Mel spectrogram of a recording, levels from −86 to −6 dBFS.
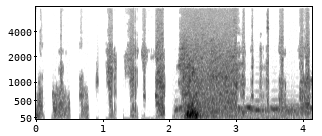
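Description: From 0.0 to 2.18 s the speech sinks and breaks up, by up to about 40 dB. This is likely speech suppressed in double talk, with the echo canceller ducking everything. From 3.03 s to the end it dips again, by about 25 dB. Between 3.29 and 3.36 s a brief second voice slips through, about 5 dB below the speech. That is likely the other side's voice leaking through as uncancelled loudspeaker echo.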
